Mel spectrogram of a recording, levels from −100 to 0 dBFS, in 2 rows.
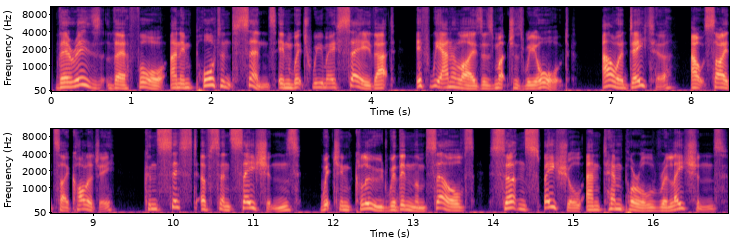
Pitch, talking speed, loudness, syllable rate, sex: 155 Hz, 125 wpm, -21 LUFS, 4.4 syllables/s, male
